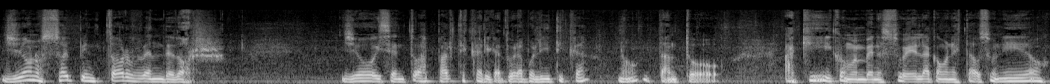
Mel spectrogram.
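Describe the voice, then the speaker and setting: A man's voice: mid-range voice, unhurried, mellow, slight background noise. An older man, a cartoonist and painter reflecting on his career in an interview, often tagging his phrases with "¿no?". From Chile. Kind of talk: reminiscing interview.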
